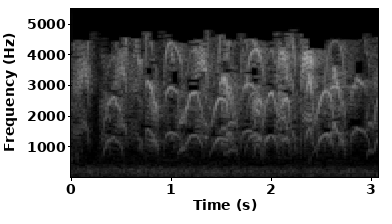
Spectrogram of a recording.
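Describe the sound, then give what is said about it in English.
Great kiskadee whistled notes ring out in a steady, overlapping stream of arching, high-pitched calls, repeated rapidly and fairly loud throughout, with no talking. “You'd probably also hear the whistled notes of a great kiskadee.”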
